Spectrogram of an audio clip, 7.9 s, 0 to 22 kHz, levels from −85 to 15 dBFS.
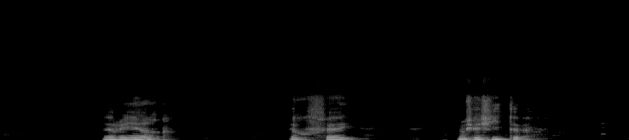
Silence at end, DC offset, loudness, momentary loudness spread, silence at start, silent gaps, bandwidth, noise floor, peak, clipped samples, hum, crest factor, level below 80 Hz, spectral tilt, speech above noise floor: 1.25 s; under 0.1%; -32 LUFS; 16 LU; 1.3 s; none; 7.2 kHz; under -90 dBFS; -18 dBFS; under 0.1%; none; 16 dB; -76 dBFS; -7.5 dB/octave; over 60 dB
